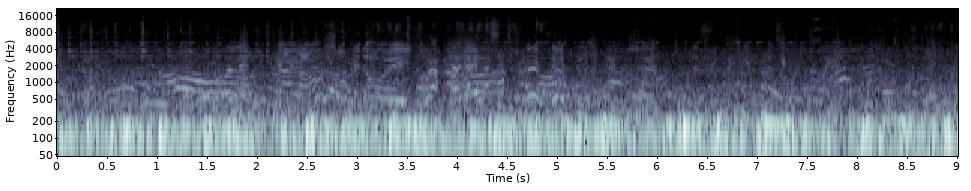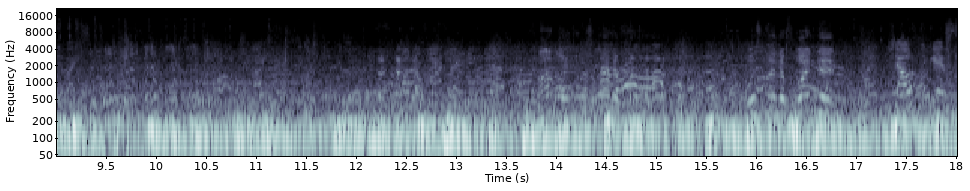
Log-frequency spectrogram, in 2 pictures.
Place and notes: Breslauer Platz, Köln, Deutschland - Geisterzug / Ghosts Parade
Am Karnevals-Samstag findet in Köln jedes Jahr der Geisterzug (Kölsch: Jeisterzoch) statt. Vor dem Zug fährt ein Polizeifahrzeug, dann folgen viele phantasievoll verkleidete Menschen und Gruppen. Es ziehen im Zug auch Gruppen mit Musikinstrumenten mit.
Die Aufnahmestandort wurde nicht verändert. Im Gedränge ist es leider ein paarmal vorgekommen, dass Passanten das Mikrophon berührten.
On Carnival Saturday is in Cologne every year the Ghost Parade (For Cologne native speakers: "Jeisterzoch"). Before the parade drives a slowly police car, then follow many imaginatively dressed people and groups. In the parade also aere many groups with musical instruments.
The receiving location has not changed. In the crowd it unfortunately happened a several times that some people touched the microphone.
